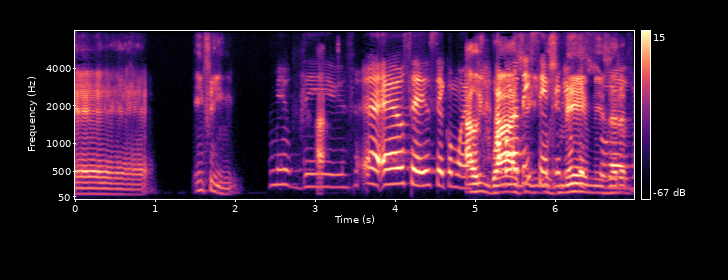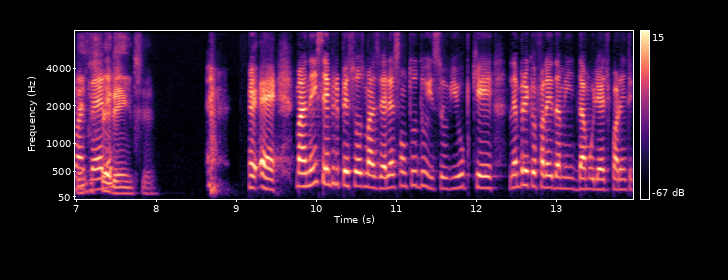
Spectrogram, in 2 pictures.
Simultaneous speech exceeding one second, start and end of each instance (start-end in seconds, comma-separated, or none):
4.9-7.6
